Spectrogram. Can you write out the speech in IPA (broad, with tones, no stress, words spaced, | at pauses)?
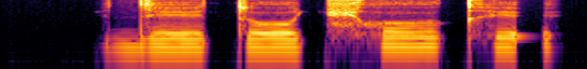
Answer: de˨ɪ̯to˨t͡ɕʰo˦ʊ̯kʰɪ˦ʔ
